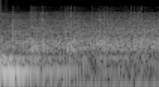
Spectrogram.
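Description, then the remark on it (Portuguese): A church audience applauds the Lord in a steady, dense wash of clapping at an even level throughout the brief moment, with no voices standing out. “E aplauda o Senhor por isso.”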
